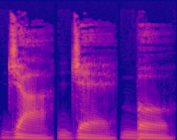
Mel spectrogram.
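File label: "jajebo", concatenated syllables; Affixing experiment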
